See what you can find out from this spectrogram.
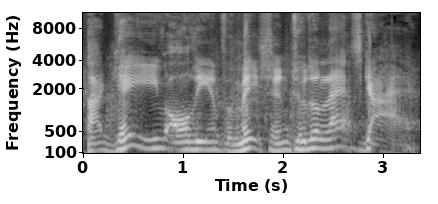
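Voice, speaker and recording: A man's voice: medium pitch, animated, unhurried, bright, forceful tone, faint music behind. A man playing an irritable, blunt cable customer who curses and complains in a comedy phone-call sketch. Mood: fed up. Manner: exasperated, blunt, cursing complainer. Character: irritable, cranky cable customer named Shady, quick to curse.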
